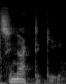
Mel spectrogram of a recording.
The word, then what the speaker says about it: synecdoche: But there's a particular form of metonymy called synecdoche, Synecdoche.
